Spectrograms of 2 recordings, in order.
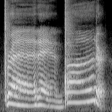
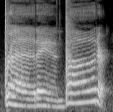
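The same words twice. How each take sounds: No difference in how they are said.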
